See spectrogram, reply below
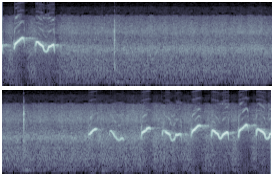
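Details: Long-tailed shrike, locally called pentet matahari, singing repeated whistled phrases that rise and fall between high notes, in bursts at the start and again over the last two seconds, with a steady background hiss.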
